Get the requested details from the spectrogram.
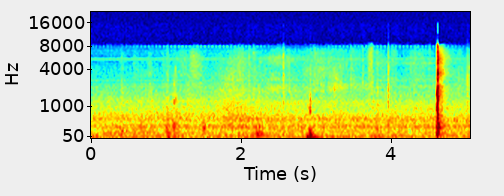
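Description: Hands shuffle and tap trading cards.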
